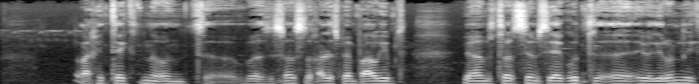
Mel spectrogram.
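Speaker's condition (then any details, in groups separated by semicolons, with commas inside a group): Parkinson's disease; public for about 11 years, almost no tremor, feels symptom-free when well adjusted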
